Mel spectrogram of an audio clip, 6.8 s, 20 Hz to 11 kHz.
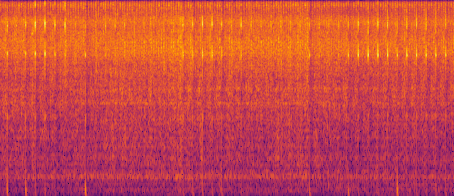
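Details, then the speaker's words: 2015 Hyundai Accent petrol that misfired with no stored codes: after a repaired part is refitted, the engine idles steadily and evenly with no misfire stumble, only faint light ticking. "लगातार गाड़ी start किया देख सकते हैं की गाड़ी start है बिल्कुल सही है बिल्कुल भी इसमें अभी ये फायर नहीं है"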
